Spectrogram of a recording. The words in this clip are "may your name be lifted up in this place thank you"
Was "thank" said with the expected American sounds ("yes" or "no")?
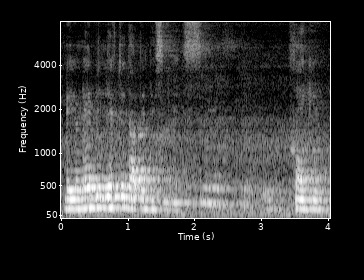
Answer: no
